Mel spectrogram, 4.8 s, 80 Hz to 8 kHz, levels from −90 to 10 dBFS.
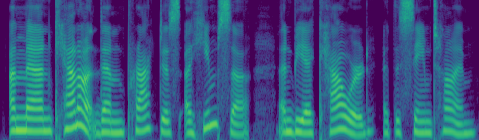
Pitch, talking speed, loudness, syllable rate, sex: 210 Hz, 175 wpm, -18 LUFS, 4.7 syllables/s, female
